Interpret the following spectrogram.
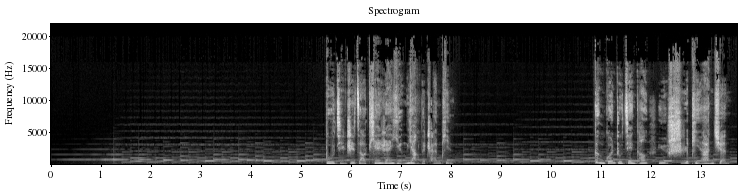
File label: Mandarin China Commercial Manifesto; Citrosuco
